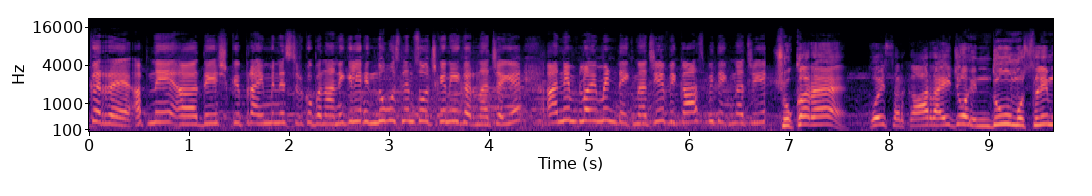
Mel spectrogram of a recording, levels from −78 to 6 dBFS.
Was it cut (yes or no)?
yes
